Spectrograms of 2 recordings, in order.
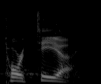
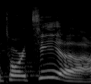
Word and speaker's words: tortilla: T-O-R-T-I-A? Sit down, white boy. Who knew that English has a double silent L in tortilla?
